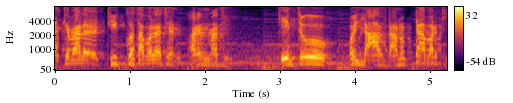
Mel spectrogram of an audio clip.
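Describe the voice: Over clear background music, a cartoonish character voice is raised and projected, swinging very widely in pitch. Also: man, extremely high pitch for a man, moderate pace.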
